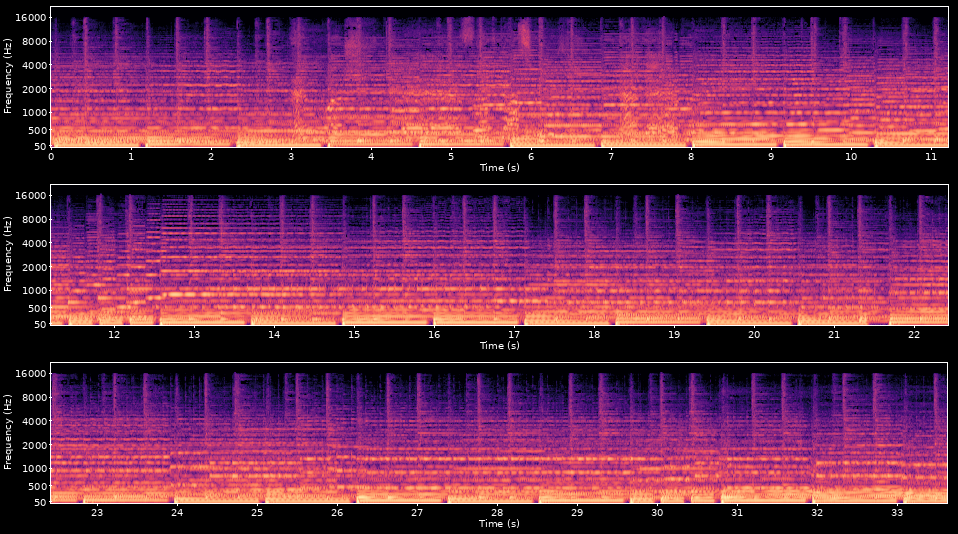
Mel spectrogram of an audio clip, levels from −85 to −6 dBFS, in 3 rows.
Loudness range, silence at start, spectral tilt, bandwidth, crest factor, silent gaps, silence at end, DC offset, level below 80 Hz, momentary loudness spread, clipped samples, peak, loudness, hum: 2 LU; 0 s; -6.5 dB/octave; 16.5 kHz; 14 dB; none; 0 s; under 0.1%; -22 dBFS; 3 LU; under 0.1%; -2 dBFS; -17 LUFS; none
